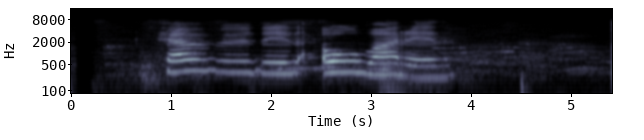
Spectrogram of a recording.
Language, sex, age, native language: Icelandic, female, 8, Icelandic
